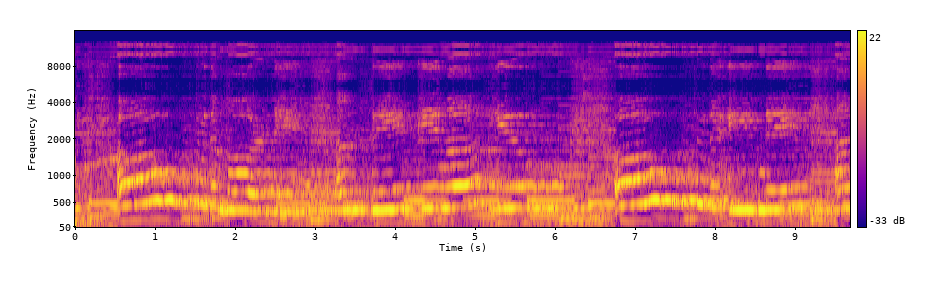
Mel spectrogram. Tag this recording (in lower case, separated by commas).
happy music, music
